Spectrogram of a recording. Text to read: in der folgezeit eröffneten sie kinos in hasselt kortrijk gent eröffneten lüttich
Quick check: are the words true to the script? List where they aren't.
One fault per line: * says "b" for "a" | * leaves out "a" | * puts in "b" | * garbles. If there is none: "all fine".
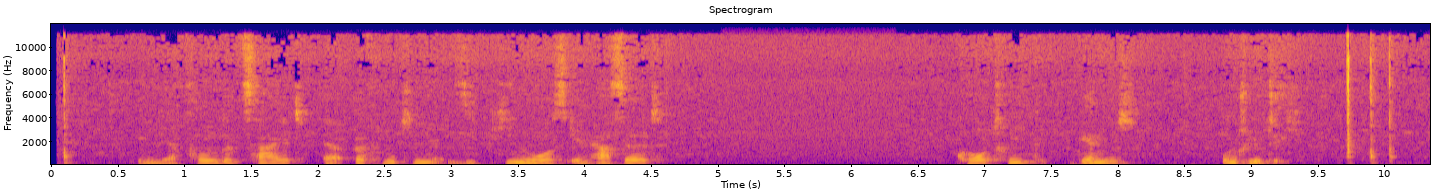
* says "und" for "eröffneten"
